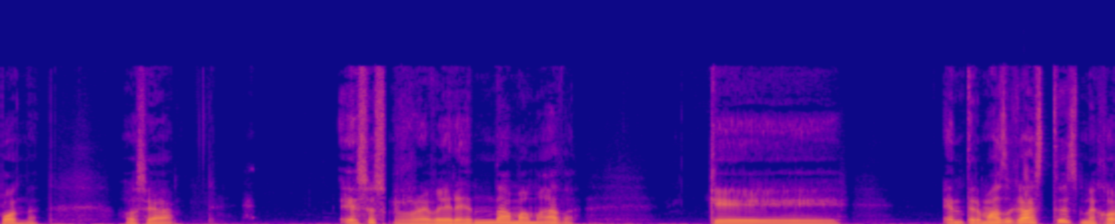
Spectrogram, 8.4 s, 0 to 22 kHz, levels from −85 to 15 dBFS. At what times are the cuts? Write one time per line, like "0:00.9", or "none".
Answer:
0:02.4
0:02.9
